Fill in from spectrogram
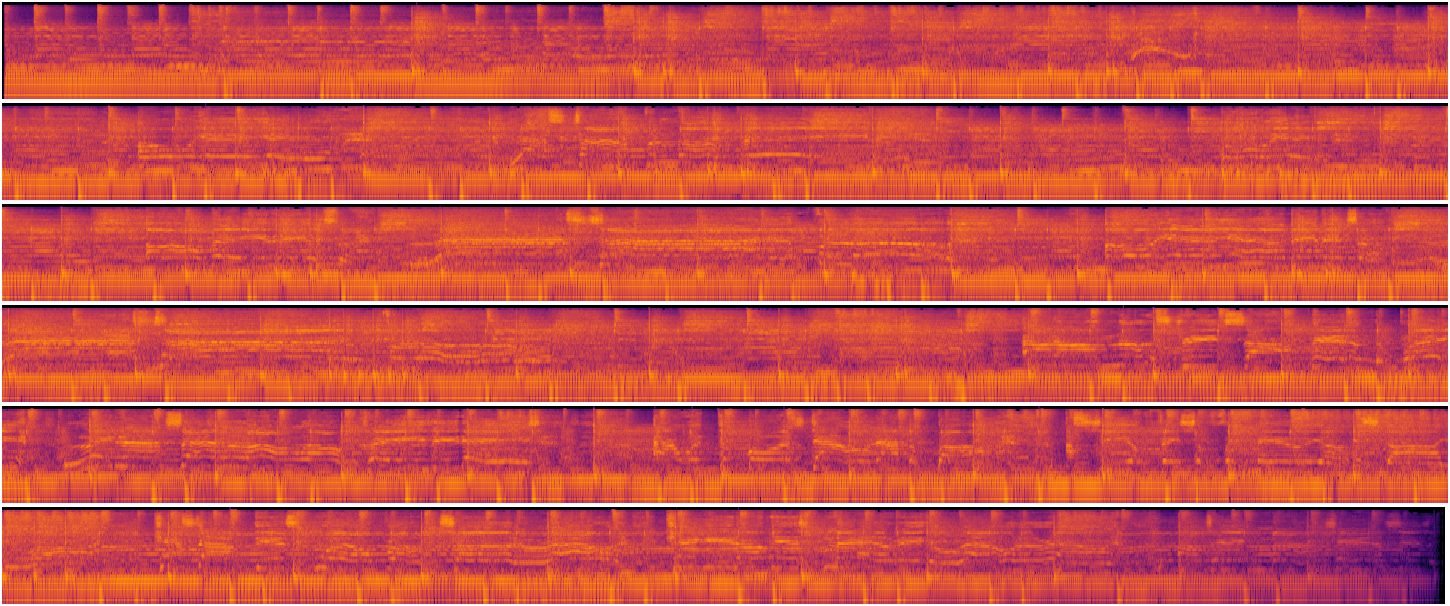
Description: Category: Hard Rock
lead vocals, keyboards, acoustic guitar
drums, percussion
guitar, keyboards
bass, vocals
